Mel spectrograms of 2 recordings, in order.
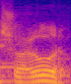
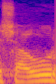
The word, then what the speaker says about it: شعور: کا خیال کرنا ہے شعور۔ بچے شعور پڑھتے ہیں، یہ غلط ہے، لفظ ہے شعور۔ سمجھ، دانائی، سمجھ بوجھ،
